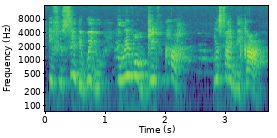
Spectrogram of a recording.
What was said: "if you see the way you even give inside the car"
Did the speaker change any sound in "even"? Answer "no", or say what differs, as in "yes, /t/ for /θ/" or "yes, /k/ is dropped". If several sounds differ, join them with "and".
yes, /b/ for /v/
